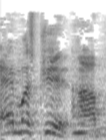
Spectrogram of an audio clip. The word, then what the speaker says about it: atmosphere: Atmosphere. 분위기. 예. 분위기. 여기스펠링이 그 PH가 들어가잖아요. 중간에서. 그 발음이 F 발음으로 해야 돼요.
